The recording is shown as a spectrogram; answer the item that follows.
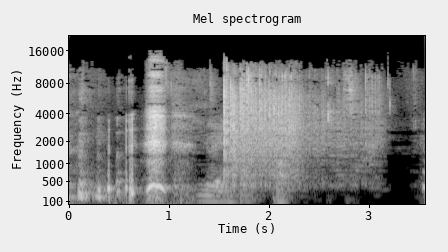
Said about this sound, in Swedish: Eh, så då får jag slå tre tärningar mm. eh, för att bräcka eh, hästen.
